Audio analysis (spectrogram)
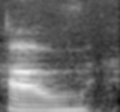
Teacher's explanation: we also have the word of which is spelled with an f but it's definitely a v sound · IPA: /v/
